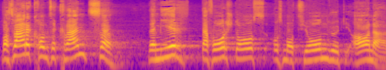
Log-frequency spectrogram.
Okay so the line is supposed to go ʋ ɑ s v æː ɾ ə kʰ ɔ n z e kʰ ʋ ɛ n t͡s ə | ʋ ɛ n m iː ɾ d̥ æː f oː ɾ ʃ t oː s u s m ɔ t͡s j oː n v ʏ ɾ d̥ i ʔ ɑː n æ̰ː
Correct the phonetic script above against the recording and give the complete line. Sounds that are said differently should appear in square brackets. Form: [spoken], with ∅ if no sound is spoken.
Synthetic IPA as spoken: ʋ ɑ s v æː ɾ ə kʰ ɔ n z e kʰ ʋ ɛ n t͡s ə | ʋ ɛ n m iː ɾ d̥ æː f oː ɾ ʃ t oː s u s m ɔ t͡s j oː n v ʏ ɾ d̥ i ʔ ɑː n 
